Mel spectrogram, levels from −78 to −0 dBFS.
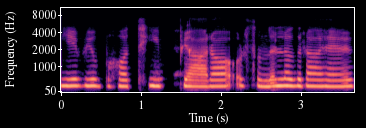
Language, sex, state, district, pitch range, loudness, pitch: Hindi, female, Maharashtra, Nagpur, 245-260 Hz, -19 LUFS, 250 Hz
